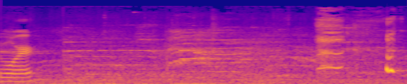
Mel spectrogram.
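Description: A young woman laughs.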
